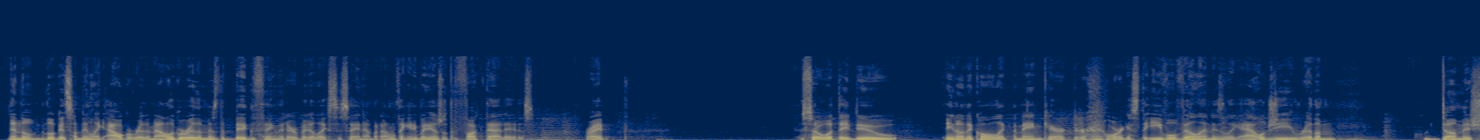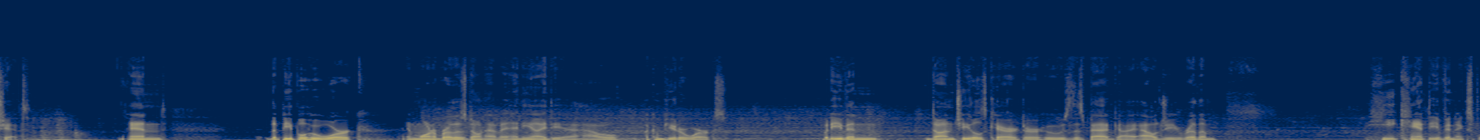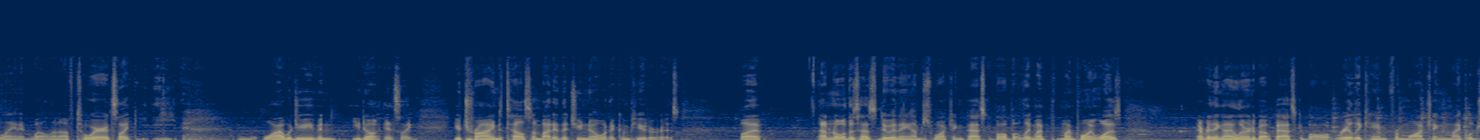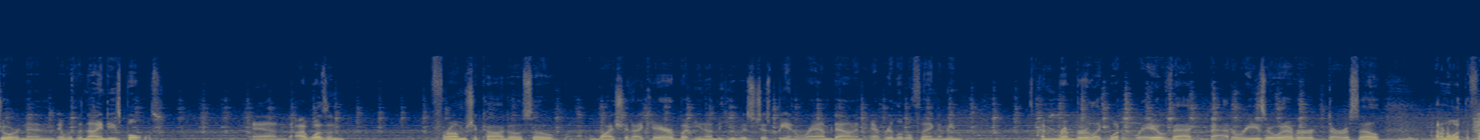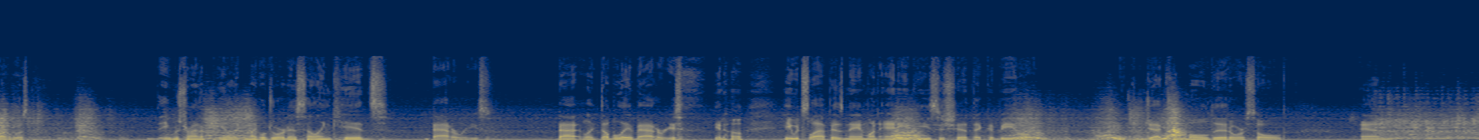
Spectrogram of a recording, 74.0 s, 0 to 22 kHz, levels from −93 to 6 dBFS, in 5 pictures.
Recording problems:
household noises; loud; throughout; 5 dB below the speech

